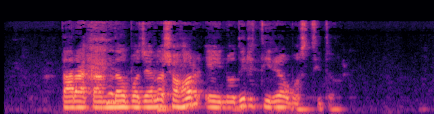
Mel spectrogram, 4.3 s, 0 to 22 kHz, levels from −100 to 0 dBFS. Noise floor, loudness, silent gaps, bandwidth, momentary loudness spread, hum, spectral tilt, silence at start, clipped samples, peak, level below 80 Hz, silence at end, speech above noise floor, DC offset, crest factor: -65 dBFS; -21 LUFS; none; 11.5 kHz; 14 LU; none; -6 dB/octave; 0.65 s; under 0.1%; -6 dBFS; -56 dBFS; 0.95 s; 44 dB; under 0.1%; 18 dB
